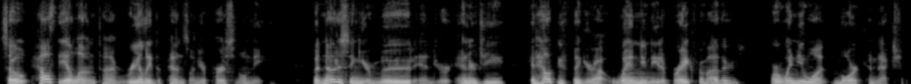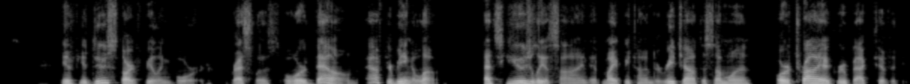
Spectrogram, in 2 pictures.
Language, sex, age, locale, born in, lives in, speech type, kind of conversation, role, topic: English, male, 50-54, en-US, United States, United States, read, expert-assistant, expert, What are the benefits of spending time alone?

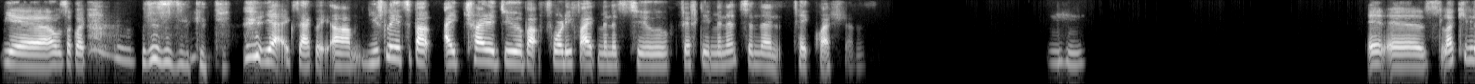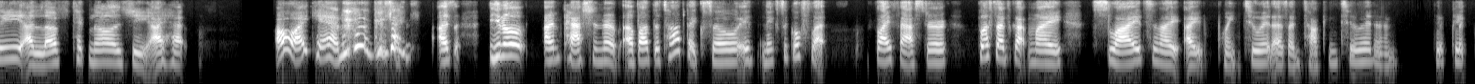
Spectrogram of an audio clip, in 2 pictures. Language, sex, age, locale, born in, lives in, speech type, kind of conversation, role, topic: English, female, 45-49, en-US, South Korea, United States, conversation, podcast, guest, How do the choices we make shape the direction of our lives?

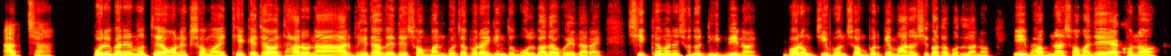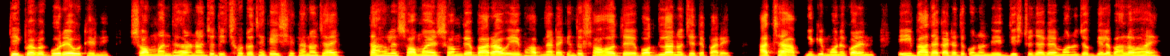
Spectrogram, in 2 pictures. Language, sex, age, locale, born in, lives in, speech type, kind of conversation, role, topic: Bengali, male, 20-24, bn-BD, Bangladesh, Bangladesh, read, expert-assistant, expert, বিভিন্ন পেশার গুরুত্ব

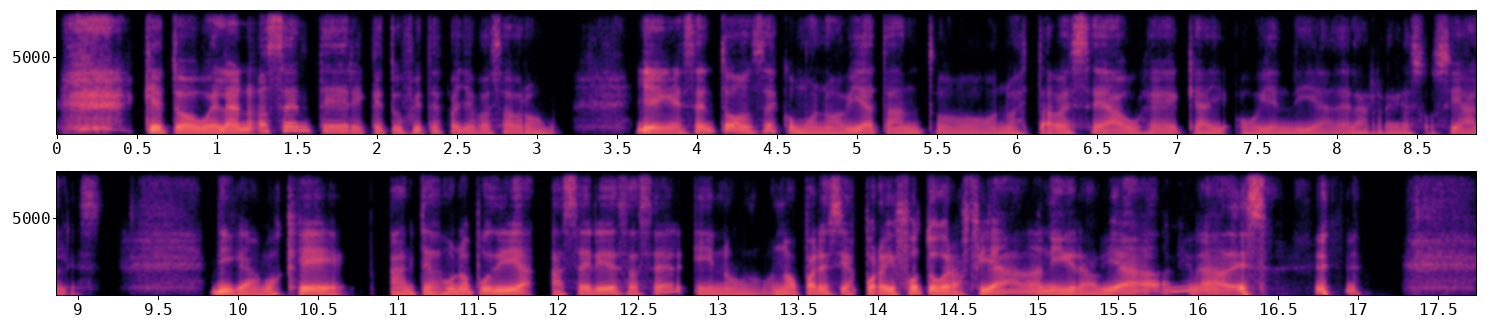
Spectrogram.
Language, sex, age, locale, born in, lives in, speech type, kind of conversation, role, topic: Spanish, female, 45-49, es-VE, Venezuela, United States, conversation, podcast, guest, ¿Cómo puedes expresar tus límites sin ofender a los demás?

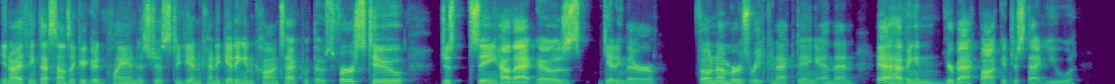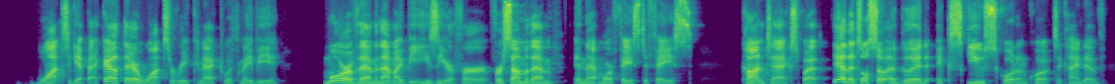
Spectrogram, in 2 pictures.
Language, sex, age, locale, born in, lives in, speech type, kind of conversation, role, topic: English, male, 25-29, en-US, United States, United States, conversation, advice, advisor, How can I reconnect with old friends?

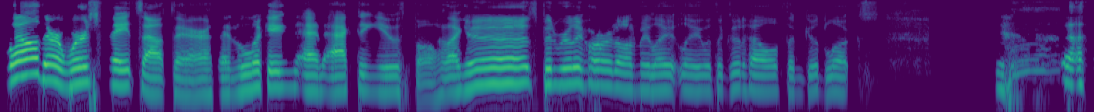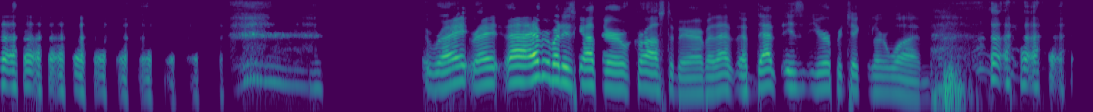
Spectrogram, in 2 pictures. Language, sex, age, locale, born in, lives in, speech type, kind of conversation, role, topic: English, male, 60-64, en-US, United States, United States, conversation, advice, advisor, How can I balance my work schedule to spend more quality time with my family?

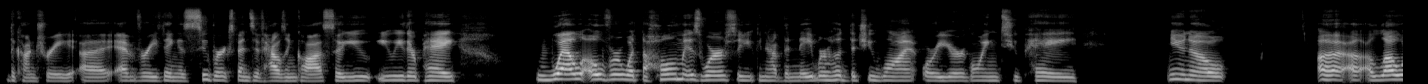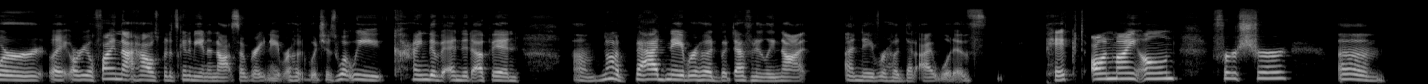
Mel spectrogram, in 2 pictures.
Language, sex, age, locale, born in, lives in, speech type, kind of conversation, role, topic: English, female, 30-34, en-US, United States, United States, conversation, unstructured, none, What class do you wish your school had offered when you were younger, and how might it have changed your life?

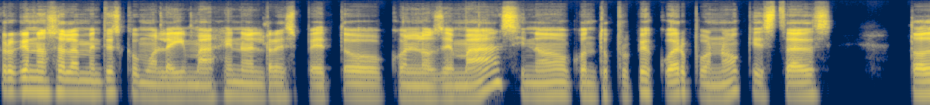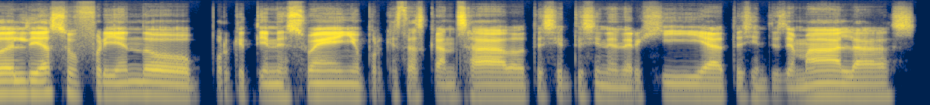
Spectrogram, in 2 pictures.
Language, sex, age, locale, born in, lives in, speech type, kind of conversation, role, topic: Spanish, male, 25-29, es-MX, Mexico, Mexico, conversation, podcast, host, ¿Cómo mantienes hábitos de sueño saludables?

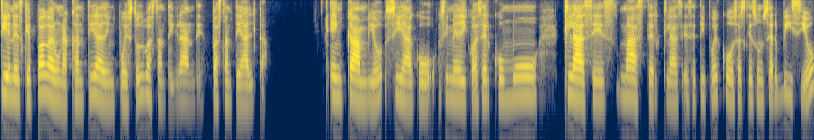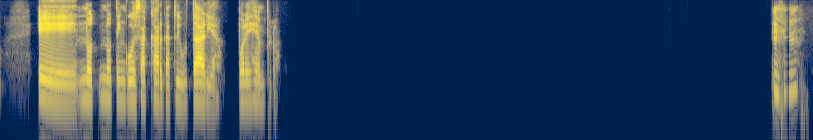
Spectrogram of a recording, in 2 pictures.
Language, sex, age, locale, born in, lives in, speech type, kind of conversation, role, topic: Spanish, female, 35-39, es-CO, Colombia, Italy, conversation, advice, user, ¿Cómo me siento ante el miedo de decepcionar a mis padres con mis decisiones profesionales?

